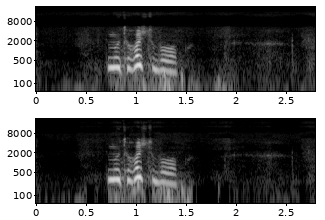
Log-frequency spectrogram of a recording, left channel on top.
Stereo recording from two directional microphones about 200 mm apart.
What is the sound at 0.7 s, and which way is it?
Speech, 20° right (ahead or behind).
